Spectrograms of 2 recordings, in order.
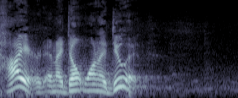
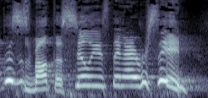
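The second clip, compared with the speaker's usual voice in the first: scoffing disbelief; 9 semitones higher, 3 dB louder than usual. Retold or imitated. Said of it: "I thought".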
